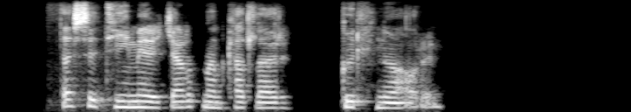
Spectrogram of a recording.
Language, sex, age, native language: Icelandic, male, 20-29, Icelandic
